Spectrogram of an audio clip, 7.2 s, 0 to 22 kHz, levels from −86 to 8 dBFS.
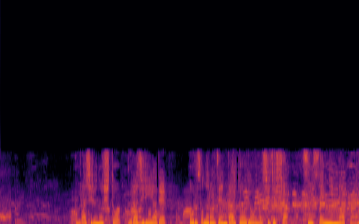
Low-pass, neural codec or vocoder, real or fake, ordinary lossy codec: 7.2 kHz; none; real; AAC, 32 kbps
